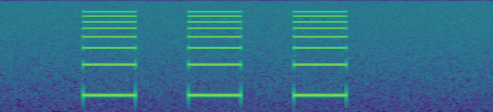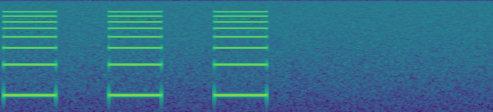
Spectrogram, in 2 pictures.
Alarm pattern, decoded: temporal three

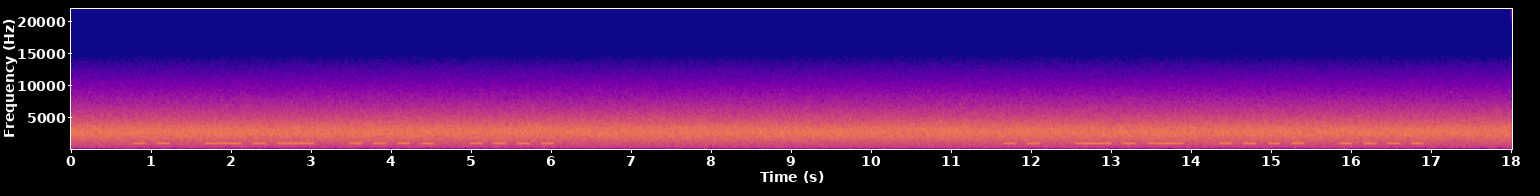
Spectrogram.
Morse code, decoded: IKHH IKHH

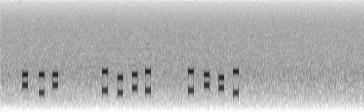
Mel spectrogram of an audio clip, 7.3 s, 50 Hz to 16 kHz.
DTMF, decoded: 020 6186 6073

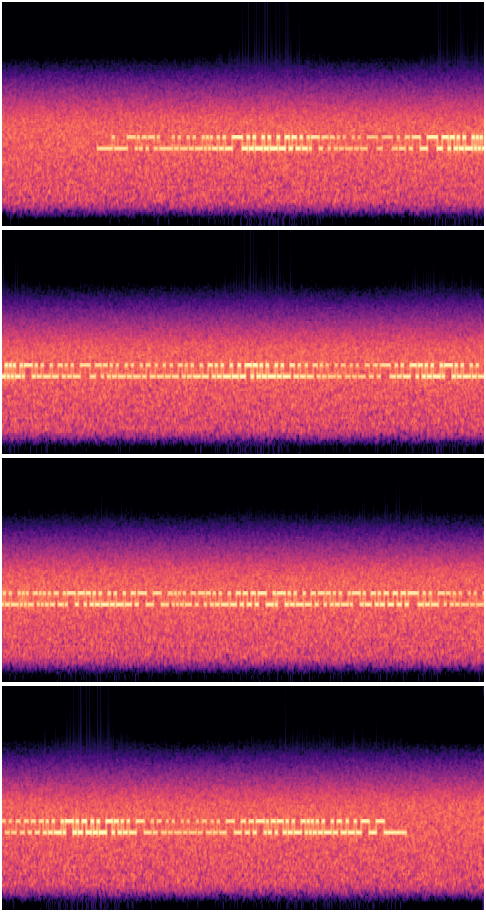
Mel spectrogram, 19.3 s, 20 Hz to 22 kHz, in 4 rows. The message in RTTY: 65703 55795 66375 21771 07285 36423 79947 78937 37285 08832 92298 42199

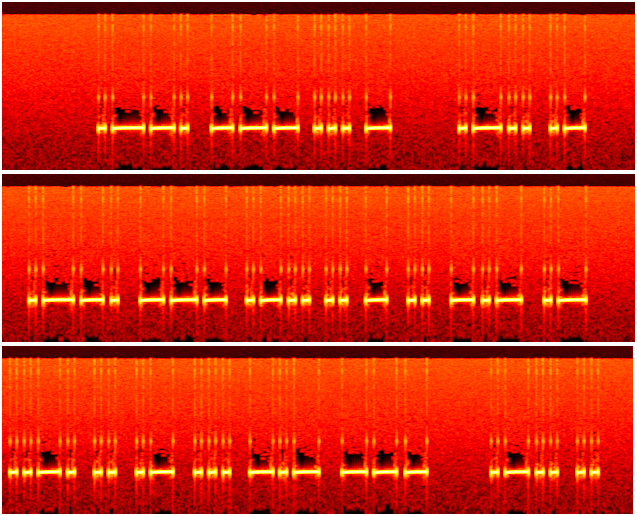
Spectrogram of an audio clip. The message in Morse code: POST LA POLITIKA FIASKO LI

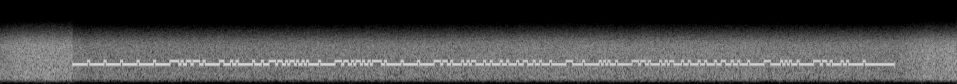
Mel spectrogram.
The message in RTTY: CQ DX DE KB2MY KB2MY K

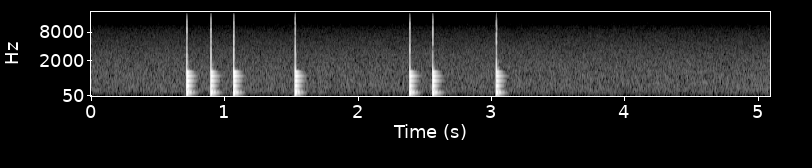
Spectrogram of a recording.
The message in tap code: LF

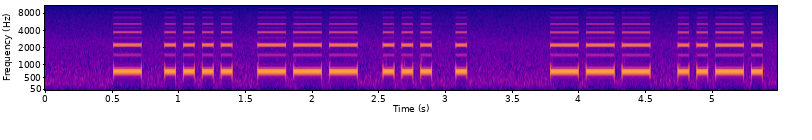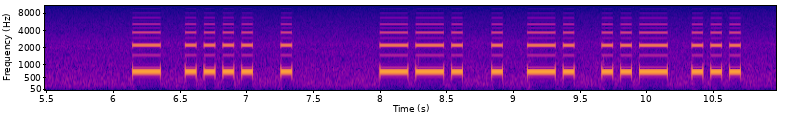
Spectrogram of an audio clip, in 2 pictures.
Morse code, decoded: THOSE OF THE GENUS

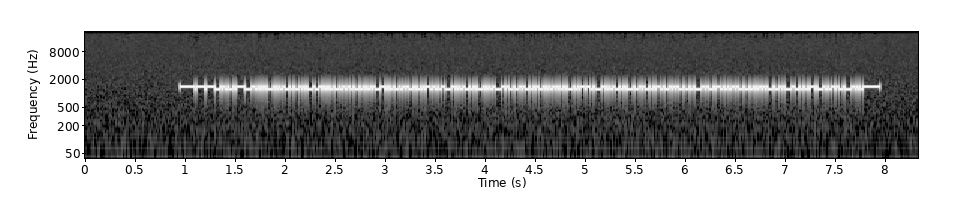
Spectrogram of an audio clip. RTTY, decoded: TRES NENS I DOS ADULTS ESTAN ASSEGUTS EN UNA TAULA FENT GELATS

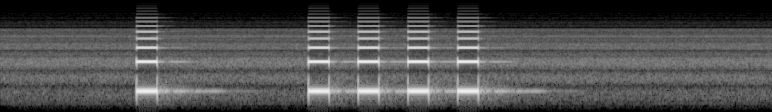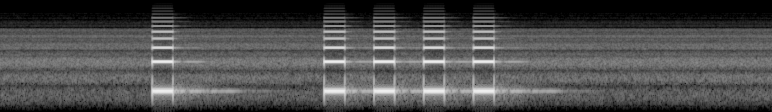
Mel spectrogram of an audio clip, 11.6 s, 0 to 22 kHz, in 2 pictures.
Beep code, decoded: 1-4

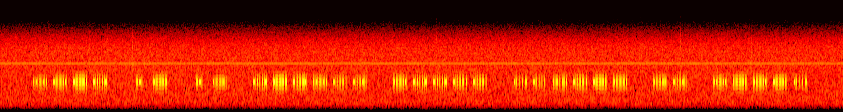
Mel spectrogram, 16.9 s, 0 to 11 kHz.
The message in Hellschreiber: ZDEN 15 12 N5AZPR ONNFP VLXFBC QR 03OBV

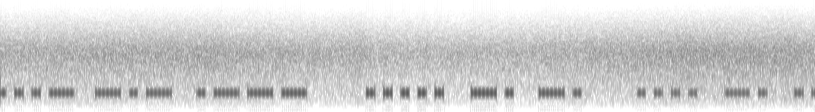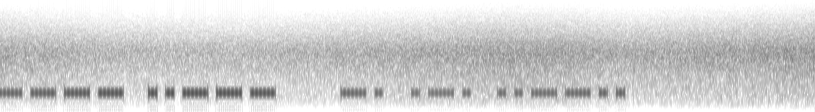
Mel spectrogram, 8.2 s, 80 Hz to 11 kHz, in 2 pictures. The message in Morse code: … 5NN HN12 NR?

